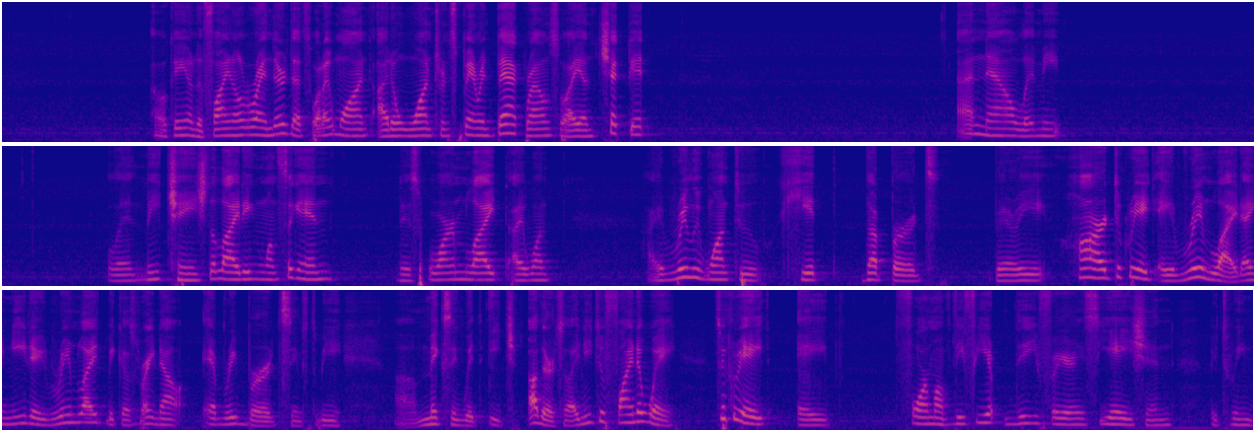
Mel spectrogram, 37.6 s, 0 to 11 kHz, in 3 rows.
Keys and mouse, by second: 8.6 middle click, 10.2 g, 11.9-13.8 drag, 14.0 click, 16.9 middle click, 19.2-20.9 drag, 24.9 shift+F3, 25.6-26.7 middle drag, 27.1 KP_Decimal.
